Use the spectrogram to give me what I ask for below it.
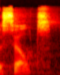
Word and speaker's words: Celt: called the dream of the selt or the celt depending how you how you pronounce it uh that is a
